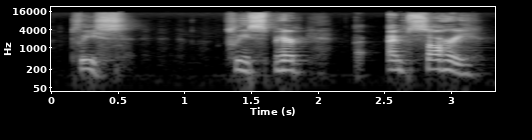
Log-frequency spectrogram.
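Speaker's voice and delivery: frightened, crying plea. Reading a story line where a character begs for mercy: terrified crying plea. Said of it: "she's terrified".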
